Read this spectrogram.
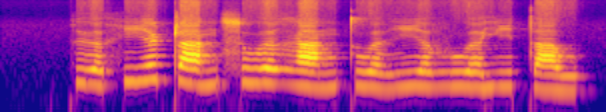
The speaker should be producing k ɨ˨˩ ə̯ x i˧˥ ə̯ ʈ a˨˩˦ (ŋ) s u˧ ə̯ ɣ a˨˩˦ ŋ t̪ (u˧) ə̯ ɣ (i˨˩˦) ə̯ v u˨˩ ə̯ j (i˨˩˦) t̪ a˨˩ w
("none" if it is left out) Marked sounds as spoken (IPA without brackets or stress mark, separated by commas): ŋ, u˨˩, i˧, i˧˥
